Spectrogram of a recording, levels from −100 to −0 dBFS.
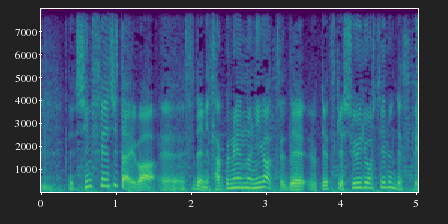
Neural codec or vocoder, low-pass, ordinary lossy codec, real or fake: none; none; none; real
